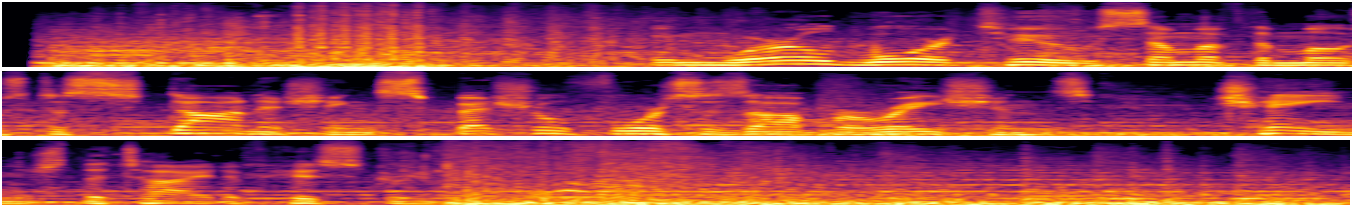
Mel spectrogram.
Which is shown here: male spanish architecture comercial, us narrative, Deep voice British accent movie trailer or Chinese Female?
us narrative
